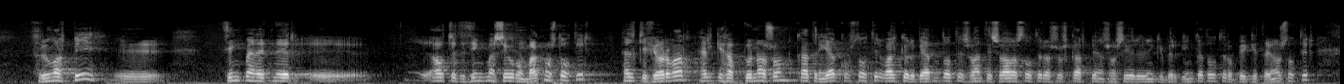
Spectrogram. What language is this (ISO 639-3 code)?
isl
